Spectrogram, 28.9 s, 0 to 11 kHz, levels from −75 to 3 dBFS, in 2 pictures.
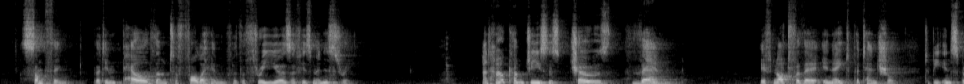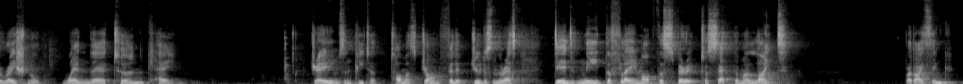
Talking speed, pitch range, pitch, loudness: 120 wpm, 130-185 Hz, 155 Hz, -25 LUFS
